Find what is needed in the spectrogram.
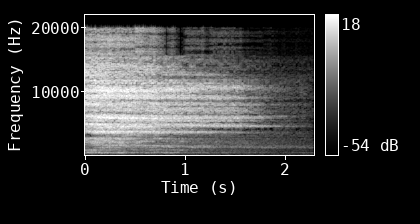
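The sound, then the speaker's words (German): A single deep, airy breath during a guided relaxation exercise, a soft hiss that starts strong and fades steadily over about two seconds. “Und dann atme einmal tief durch die Nase ein und durch den Mund wieder aus.”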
